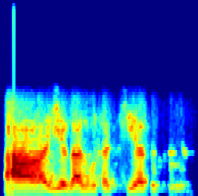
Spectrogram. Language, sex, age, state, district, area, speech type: Sindhi, female, 18-30, Gujarat, Junagadh, urban, conversation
